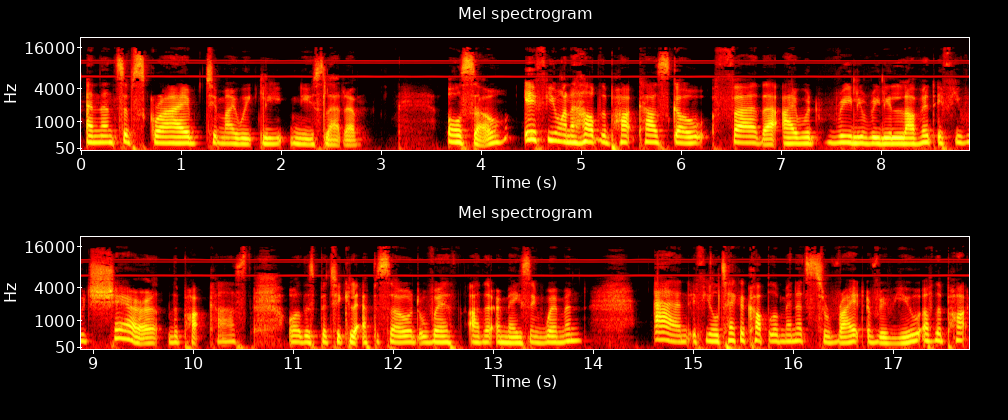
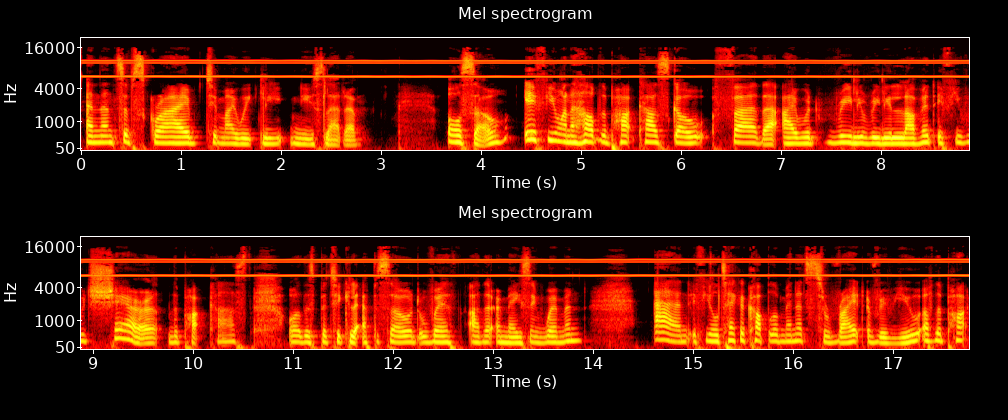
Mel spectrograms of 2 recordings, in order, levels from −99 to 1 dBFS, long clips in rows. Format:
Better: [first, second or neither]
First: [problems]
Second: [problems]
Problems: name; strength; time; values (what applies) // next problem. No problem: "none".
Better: first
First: high-pitched whine; faint; throughout; 6 kHz, 30 dB below the speech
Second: high-pitched whine; loud; throughout; 6 kHz, 8 dB below the speech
